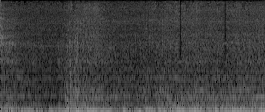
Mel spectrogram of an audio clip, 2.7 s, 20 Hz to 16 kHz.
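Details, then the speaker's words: VW Corrado on first startup in years (build begun 2014), no tach, owner hoping the thermostat works: cold idle is low and lumpy, surging and sagging while blipped to stay alive; it won't idle or drive but starts. Rough cold idle, cause unknown. "It's kinda sounds like not so great. God damn. Does not want to idle or drive."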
